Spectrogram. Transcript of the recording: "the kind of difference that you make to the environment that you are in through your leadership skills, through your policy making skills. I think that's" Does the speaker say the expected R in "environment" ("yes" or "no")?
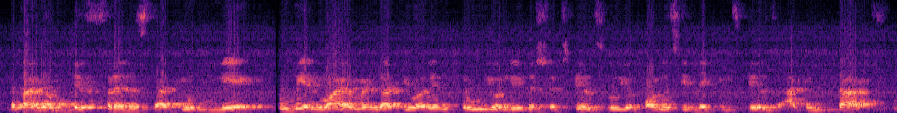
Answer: no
